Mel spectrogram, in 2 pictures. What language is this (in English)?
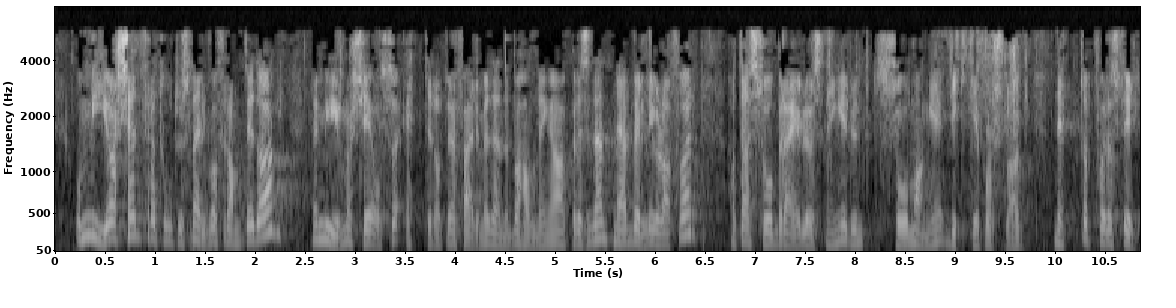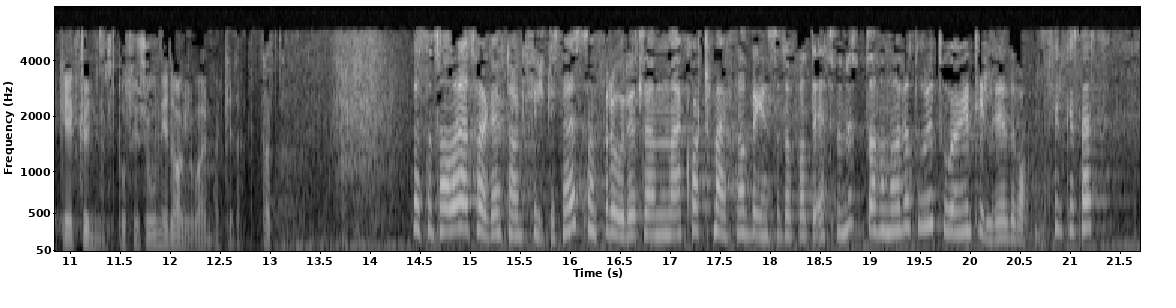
Norwegian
